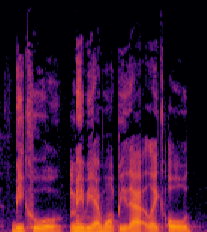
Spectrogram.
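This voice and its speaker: A woman speaks with a Midwestern American accent at a fairly low pitch. Her tone is dark and mellow. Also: very clean recording, silent background. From Indianapolis, Indiana. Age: 20s. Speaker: podcast host. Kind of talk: casual monologue. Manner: talkative.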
